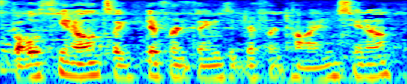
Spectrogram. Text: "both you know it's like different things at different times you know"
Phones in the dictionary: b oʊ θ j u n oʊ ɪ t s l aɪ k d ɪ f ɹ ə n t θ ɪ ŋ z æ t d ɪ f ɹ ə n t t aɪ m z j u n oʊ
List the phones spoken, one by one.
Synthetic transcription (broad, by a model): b oʊ θ j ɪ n oʊ ɪ t s l aɪ k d ɪ f ɹ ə n θ ɪ ŋ z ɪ t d ɪ f ɹ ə n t t aɪ m z j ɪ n oʊ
